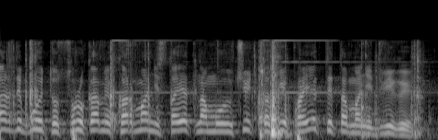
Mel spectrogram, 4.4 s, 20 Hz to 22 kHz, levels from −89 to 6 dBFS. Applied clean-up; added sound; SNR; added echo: none; Telephone; 2 dB; none.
